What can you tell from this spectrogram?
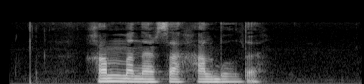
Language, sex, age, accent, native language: Uzbek, male, 19-29, Andijon, Uzbek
